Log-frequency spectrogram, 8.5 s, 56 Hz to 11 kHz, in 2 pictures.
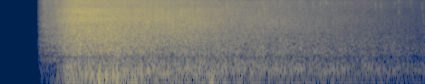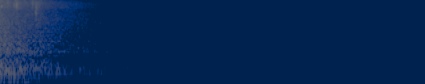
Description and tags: Water Puddle Splash
The artificial sound of a carwheel going through a rain puddle. Car sounds sold separately.
Could also be the sound of a single wave.
I made this just to try out a new compositing technique. More practice needed...
Its not perfect, but if you or anyone find it useful, I'll be extremely happy!
At least I get a participation ribbon... right? Right??
Personal note:
This is my first sound to pass 100 downloads. It might not be the world's most impressive milestone, but as someone who loves to manipulate, and play with sound, as well as give others the resources to create something creative of their own, it truly means alot to me. Knowing that over 100 people at this point, found my creation useful in some way, brings great joy to me. I wish you all good luck in your various exciting projects.
Take care, and stay creative.
(Milestone passed on 18th of May/2021)
car, ocean, wheel, waves, shore, beach, composite, puddle, splash, water, wave, rain, sea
